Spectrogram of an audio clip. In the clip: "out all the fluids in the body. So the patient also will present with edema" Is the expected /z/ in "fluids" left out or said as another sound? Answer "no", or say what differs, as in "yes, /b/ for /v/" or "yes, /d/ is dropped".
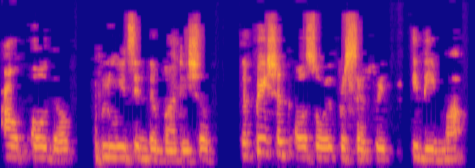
yes, /s/ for /z/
